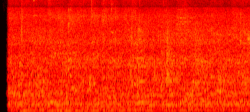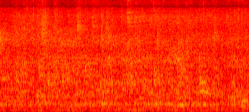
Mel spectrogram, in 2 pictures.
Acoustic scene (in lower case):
crowded indoor space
